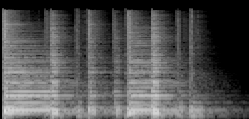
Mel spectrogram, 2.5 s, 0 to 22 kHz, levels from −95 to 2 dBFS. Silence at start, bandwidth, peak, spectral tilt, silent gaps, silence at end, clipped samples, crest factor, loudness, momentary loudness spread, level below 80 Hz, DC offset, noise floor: 0.05 s; 17 kHz; -4 dBFS; -4.5 dB/octave; none; 0.45 s; under 0.1%; 18 dB; -23 LUFS; 15 LU; -46 dBFS; under 0.1%; -46 dBFS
